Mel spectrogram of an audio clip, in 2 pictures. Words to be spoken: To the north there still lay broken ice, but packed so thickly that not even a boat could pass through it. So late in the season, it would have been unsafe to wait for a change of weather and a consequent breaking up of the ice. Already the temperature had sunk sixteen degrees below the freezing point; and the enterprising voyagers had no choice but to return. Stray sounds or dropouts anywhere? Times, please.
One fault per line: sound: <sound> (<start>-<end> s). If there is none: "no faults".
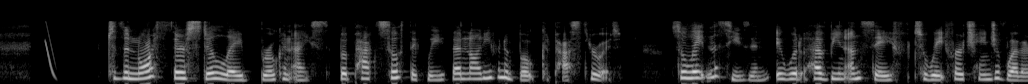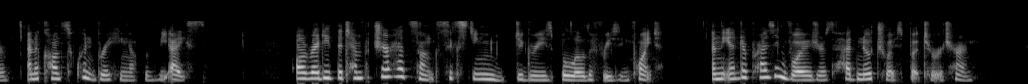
sound: chirp (0.5-0.6 s)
